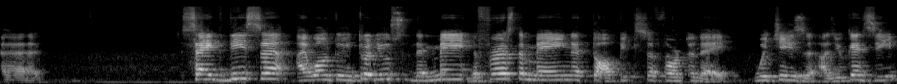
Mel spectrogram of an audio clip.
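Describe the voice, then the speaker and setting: Speaking very slowly in an Italian accent, a man uses a raised, projected voice that is high in pitch and has ordinary pitch variation. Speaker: financial interviewer. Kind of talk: live interview. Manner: halting, many fillers.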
